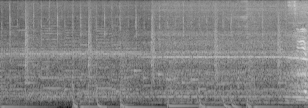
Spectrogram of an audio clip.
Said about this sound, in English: We'll put our whisk attachment on. And we're going to start whipping this together on medium speed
